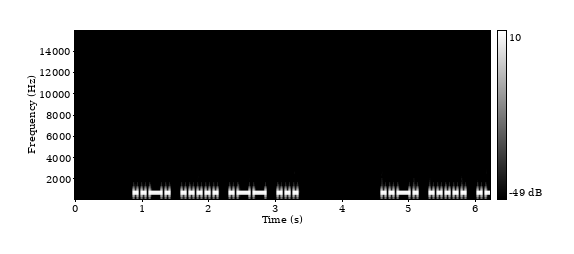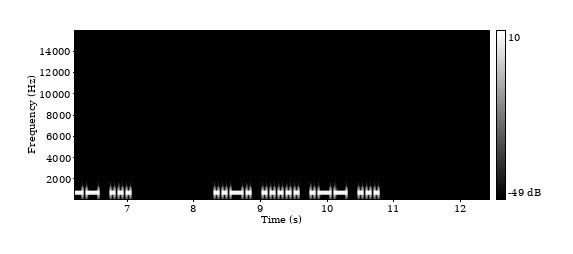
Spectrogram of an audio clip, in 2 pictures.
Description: Morse code, heard as a keyed tone, about 20 wpm, 700 Hz. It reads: F5WS F5WS F5WS
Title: DXCC-100 Call Signs - 4 Characters - Repeated 3x - 20wpm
